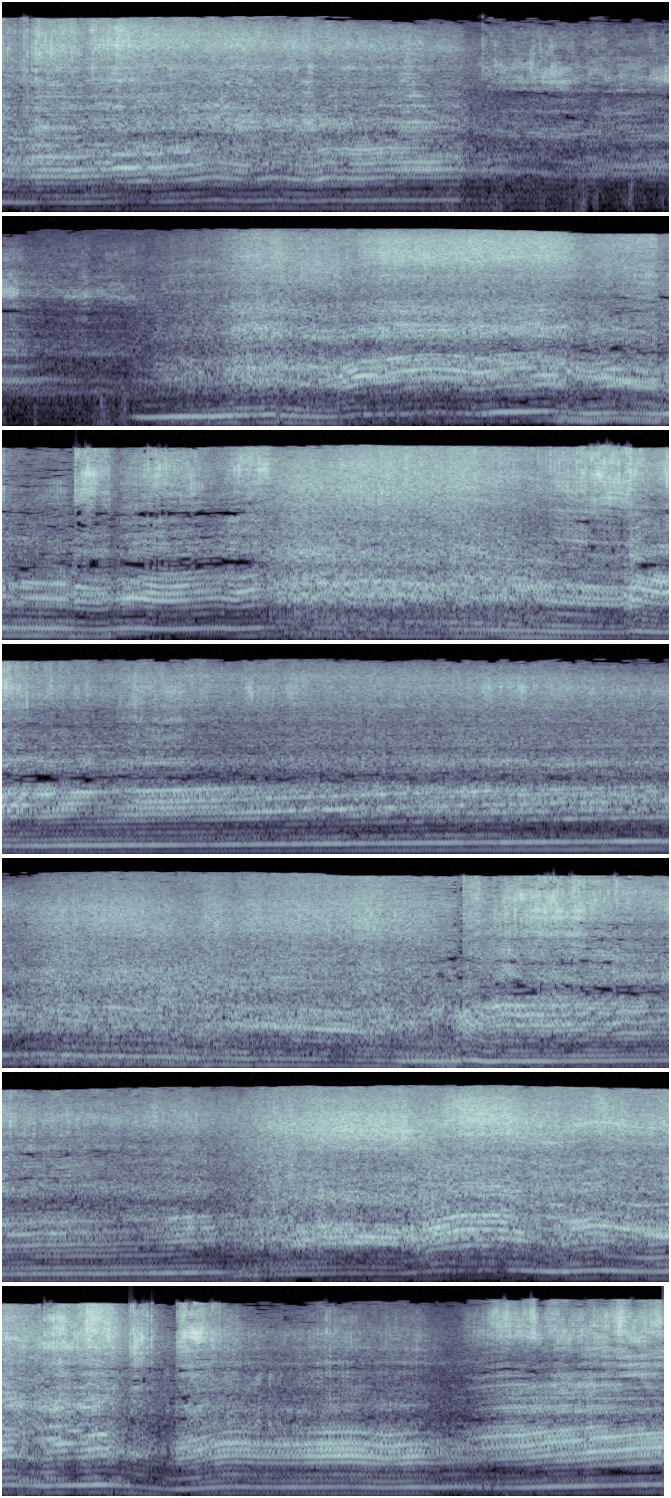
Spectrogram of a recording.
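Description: Mercedes-Benz rally car's engine revving hard under load. Its pitch climbs and drops back again and again as it is worked through the gears. The sound drops away briefly about four seconds in.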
